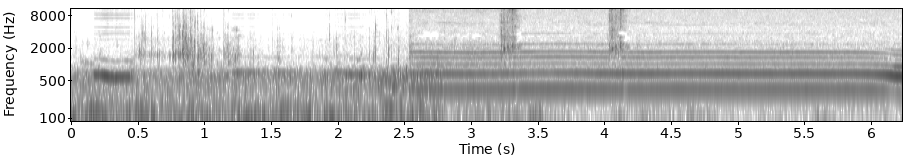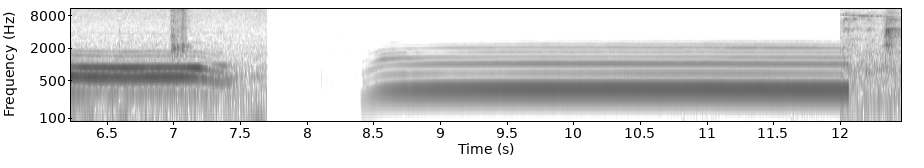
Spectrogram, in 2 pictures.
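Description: Grey wolf howling twice. The first howl is a long held note that drops in pitch as it ends. After a short silence, the second howl swoops up and holds steady, then is cut off abruptly. Before the howls comes a few seconds of underwater rumble with a brief whale call.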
